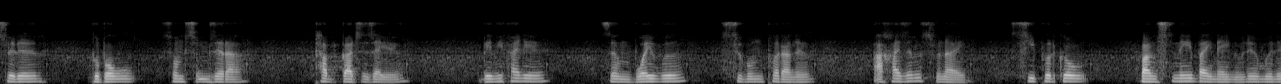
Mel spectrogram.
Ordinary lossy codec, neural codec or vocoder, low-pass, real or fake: none; codec, 16 kHz, 1.1 kbps, Voila-Tokenizer; none; fake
